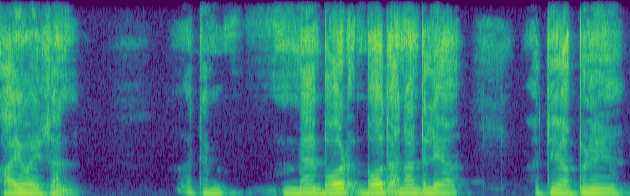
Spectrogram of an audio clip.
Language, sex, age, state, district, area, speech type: Punjabi, male, 60+, Punjab, Amritsar, urban, spontaneous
